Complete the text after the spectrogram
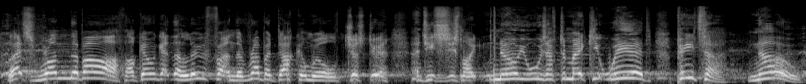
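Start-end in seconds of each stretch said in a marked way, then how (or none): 0.1-3.9 high, loud, hammed-up enthusiasm; mock excited gushing; over-eager. Peter carried away, played for laughs. 5.0-8.0 high-pitched comic exasperation; hammed-up fed-up objection; exasperated. Jesus stopping over-eager Peter, comic.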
